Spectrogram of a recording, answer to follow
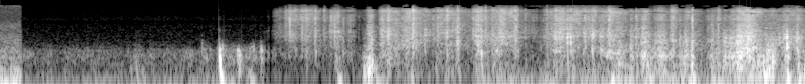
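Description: Silence for about a second, then faint, irregular rustling and scraping of corrugated cardboard being handled and folded by hand.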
